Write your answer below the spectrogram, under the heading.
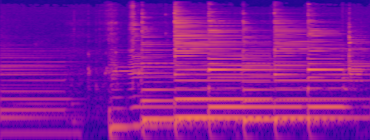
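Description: Background music of acoustic guitar: a held chord fades away, a short pause about a second in, then a new phrase of strummed and plucked chords.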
